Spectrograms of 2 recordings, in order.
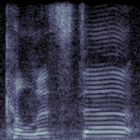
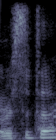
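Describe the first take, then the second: First: The middle consonant is a clear L sound. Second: The middle consonant sounds partly like an R. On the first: "I think it's like like like Callista" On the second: "the L sort of becomes like an R a little bit"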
